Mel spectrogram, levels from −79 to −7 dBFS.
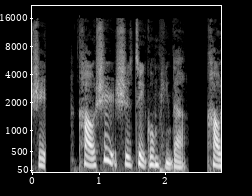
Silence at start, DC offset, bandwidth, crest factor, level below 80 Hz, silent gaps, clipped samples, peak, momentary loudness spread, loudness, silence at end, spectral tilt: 0 s; under 0.1%; 16.5 kHz; 18 dB; -42 dBFS; 0.23-0.57 s, 2.37-2.62 s; under 0.1%; 0 dBFS; 11 LU; -17 LUFS; 0 s; -5 dB/octave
